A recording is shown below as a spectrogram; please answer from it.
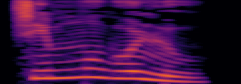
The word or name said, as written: ಚಿಮ್ಮುಗೊಳ್ಳು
